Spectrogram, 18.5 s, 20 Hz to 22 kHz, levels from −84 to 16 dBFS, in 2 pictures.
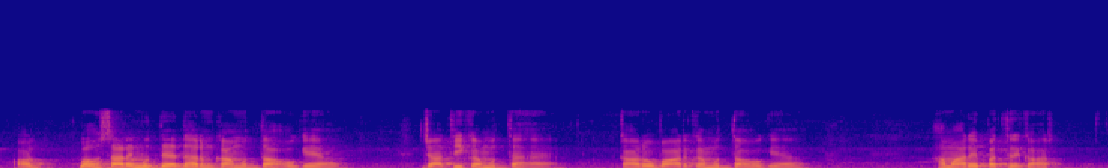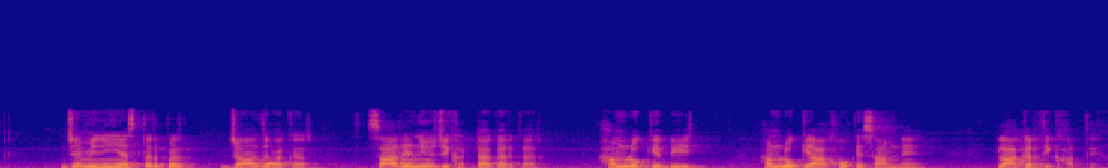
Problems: none marked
